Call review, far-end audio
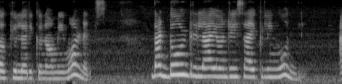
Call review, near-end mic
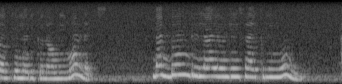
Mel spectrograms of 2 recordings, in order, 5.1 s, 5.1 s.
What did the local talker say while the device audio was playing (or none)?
none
